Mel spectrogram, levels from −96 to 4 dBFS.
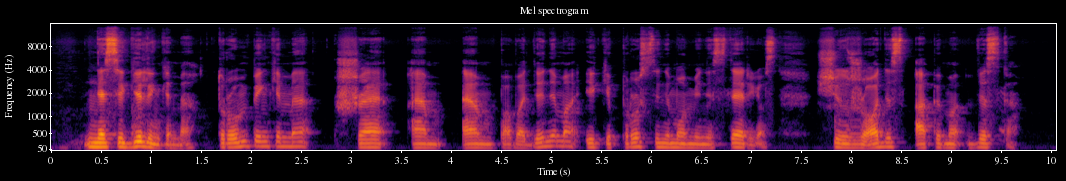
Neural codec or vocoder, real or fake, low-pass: none; real; 14.4 kHz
